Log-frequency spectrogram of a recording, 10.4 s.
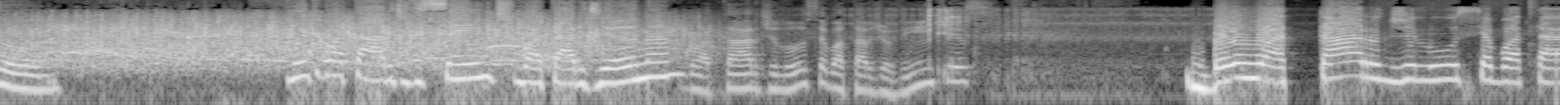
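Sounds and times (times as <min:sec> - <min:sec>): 
applause: 0:00.0 - 0:05.3
speech: 0:02.0 - 0:07.0, 0:08.0 - 0:10.3.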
